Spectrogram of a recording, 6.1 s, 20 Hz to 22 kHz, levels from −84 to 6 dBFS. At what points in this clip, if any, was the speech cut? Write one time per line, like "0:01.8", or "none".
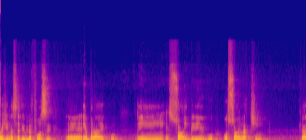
0:01.6
0:03.7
